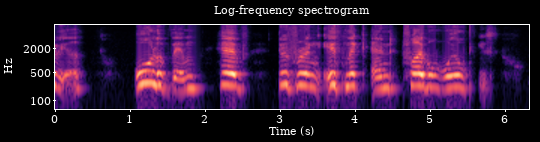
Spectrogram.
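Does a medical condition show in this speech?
Yes: quadriplegic cerebral palsy.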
